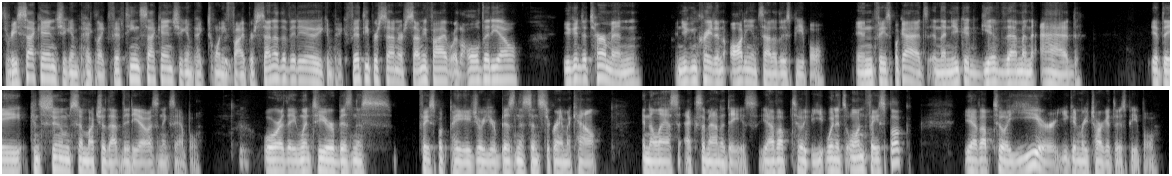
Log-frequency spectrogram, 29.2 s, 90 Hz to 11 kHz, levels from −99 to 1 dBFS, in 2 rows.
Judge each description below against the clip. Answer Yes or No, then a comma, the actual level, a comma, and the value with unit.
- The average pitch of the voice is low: Yes, low, 105 Hz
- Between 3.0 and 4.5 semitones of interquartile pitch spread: Yes, average, 3.9 semitones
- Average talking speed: No, fast, 210 wpm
